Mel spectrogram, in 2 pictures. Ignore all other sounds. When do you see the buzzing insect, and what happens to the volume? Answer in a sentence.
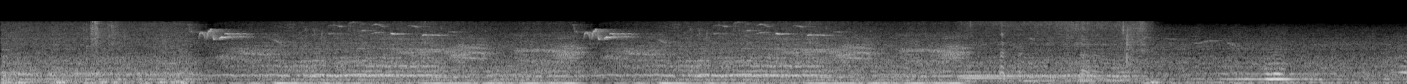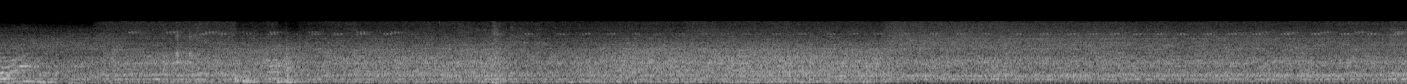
The buzzing insect can be heard from 0.0 to 28.1 s, getting quieter.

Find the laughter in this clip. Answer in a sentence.
You can hear the laughter from 9.8 to 11.1 s.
